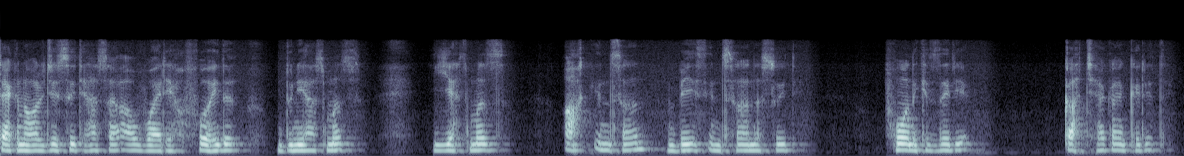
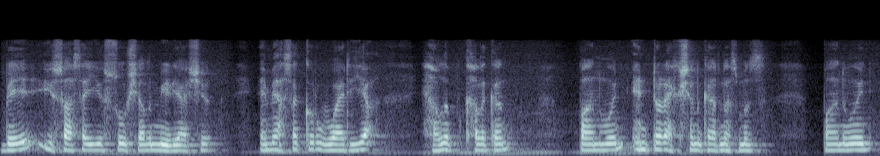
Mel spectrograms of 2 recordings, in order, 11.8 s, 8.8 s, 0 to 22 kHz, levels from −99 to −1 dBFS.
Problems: none marked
